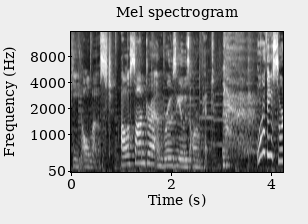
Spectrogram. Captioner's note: laughs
